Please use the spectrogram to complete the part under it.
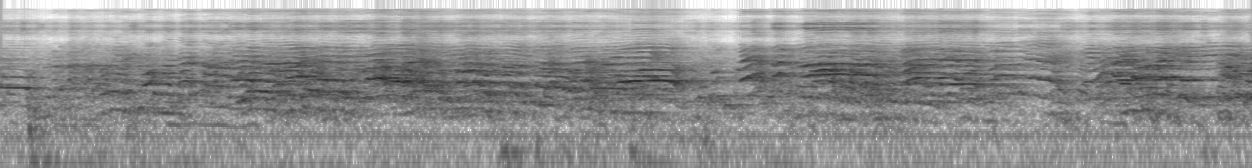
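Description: A crowd of spectators chatters and shouts throughout, in an echoing hall.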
